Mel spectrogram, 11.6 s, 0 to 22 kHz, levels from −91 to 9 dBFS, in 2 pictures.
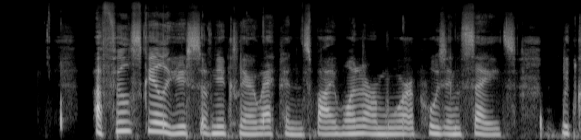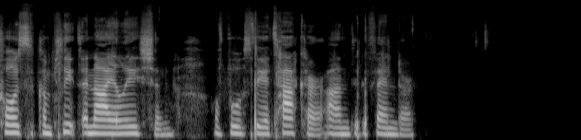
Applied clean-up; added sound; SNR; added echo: neural mask model Resemble Enhance denoiser.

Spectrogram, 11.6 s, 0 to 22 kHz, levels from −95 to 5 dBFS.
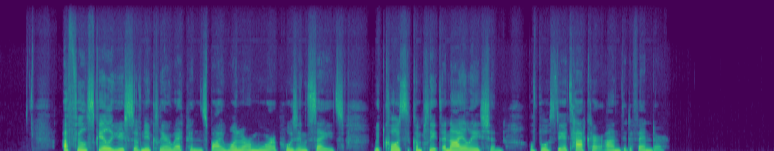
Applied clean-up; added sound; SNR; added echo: none; none; none; none.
